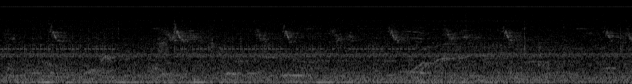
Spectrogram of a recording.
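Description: A bird chirping over and over: short falling chirps about every half second, over a faint steady whine.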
